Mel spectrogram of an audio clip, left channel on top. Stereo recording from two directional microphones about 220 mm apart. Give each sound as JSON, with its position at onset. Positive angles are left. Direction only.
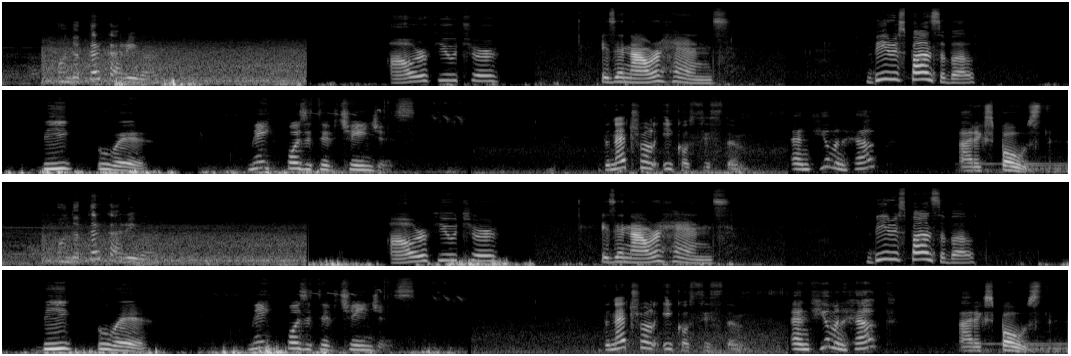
{"t": 0.6, "sound": "speech", "side_deg": 0}
{"t": 1.3, "sound": "a sound", "side_deg": 20}
{"t": 3.8, "sound": "speech", "side_deg": 15}
{"t": 8.6, "sound": "speech", "side_deg": 10}
{"t": 11.1, "sound": "speech", "side_deg": 20}
{"t": 13.1, "sound": "speech", "side_deg": 0}
{"t": 16.6, "sound": "speech", "side_deg": 0}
